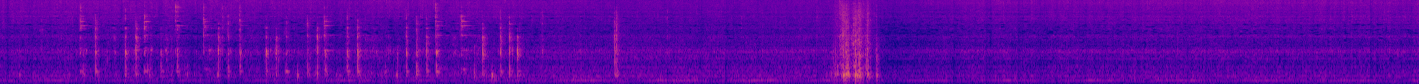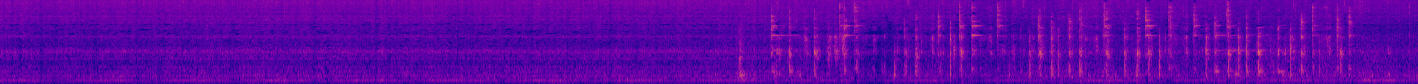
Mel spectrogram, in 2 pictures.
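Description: Diced onion and garlic sizzling in olive oil in a stainless steel stockpot, with a wooden spoon clicking and scraping against the pot in two spells of stirring, at the start and near the end. There is one sharp loud knock about eight seconds in.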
